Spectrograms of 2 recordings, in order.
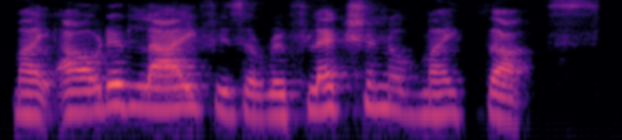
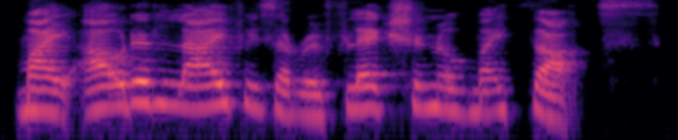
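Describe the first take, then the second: First: It is spoken at normal volume. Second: It is spoken in a loud voice. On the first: "in a normal voice" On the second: "repeat it first in loud voice"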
